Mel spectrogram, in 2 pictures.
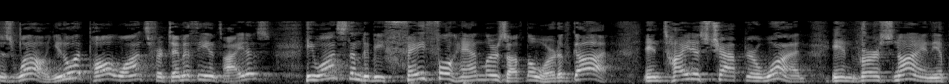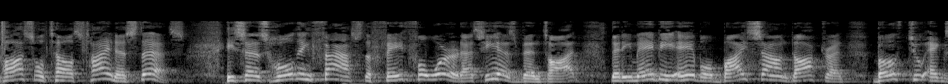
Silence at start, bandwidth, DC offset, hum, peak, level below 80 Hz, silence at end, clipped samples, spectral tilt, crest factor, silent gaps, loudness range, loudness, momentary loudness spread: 0 s; 8 kHz; under 0.1%; none; -2 dBFS; -56 dBFS; 0 s; under 0.1%; -4.5 dB/octave; 18 dB; none; 1 LU; -20 LUFS; 5 LU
